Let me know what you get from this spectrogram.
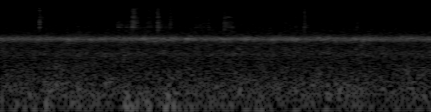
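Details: Frogs in full chorus at a night campsite near a campfire, their calls merging into one continuous shrill trill that pulses slightly, with light scattered ticks from the fire above it.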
